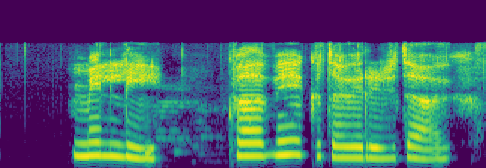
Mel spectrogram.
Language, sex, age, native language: Icelandic, female, 11, Icelandic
